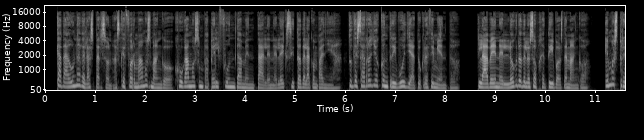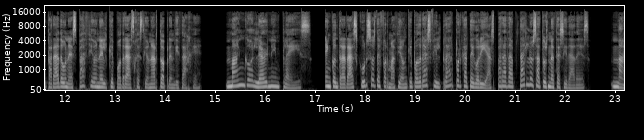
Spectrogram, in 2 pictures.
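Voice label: Castilian Spanish warm, Spanish Female Voiceover, commercial voiceover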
